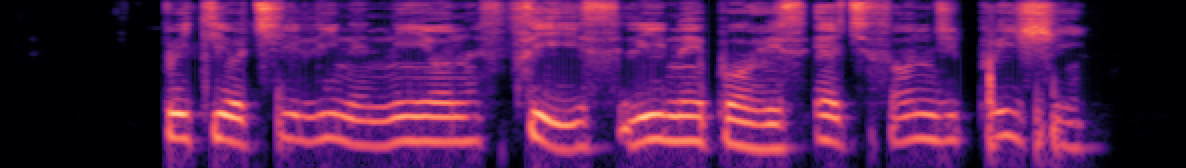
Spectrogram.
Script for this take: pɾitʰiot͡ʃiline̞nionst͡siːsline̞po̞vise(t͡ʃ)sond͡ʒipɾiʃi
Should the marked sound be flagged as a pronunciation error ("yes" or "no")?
no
